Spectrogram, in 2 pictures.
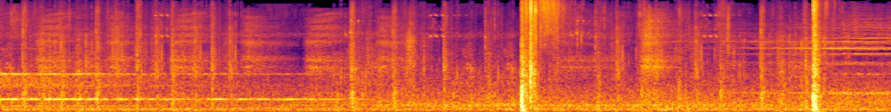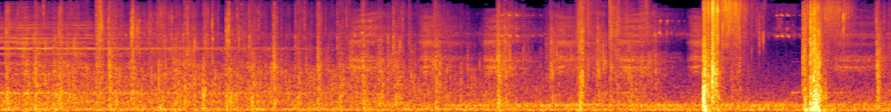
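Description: Footsteps crunch over gravel and dirt.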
